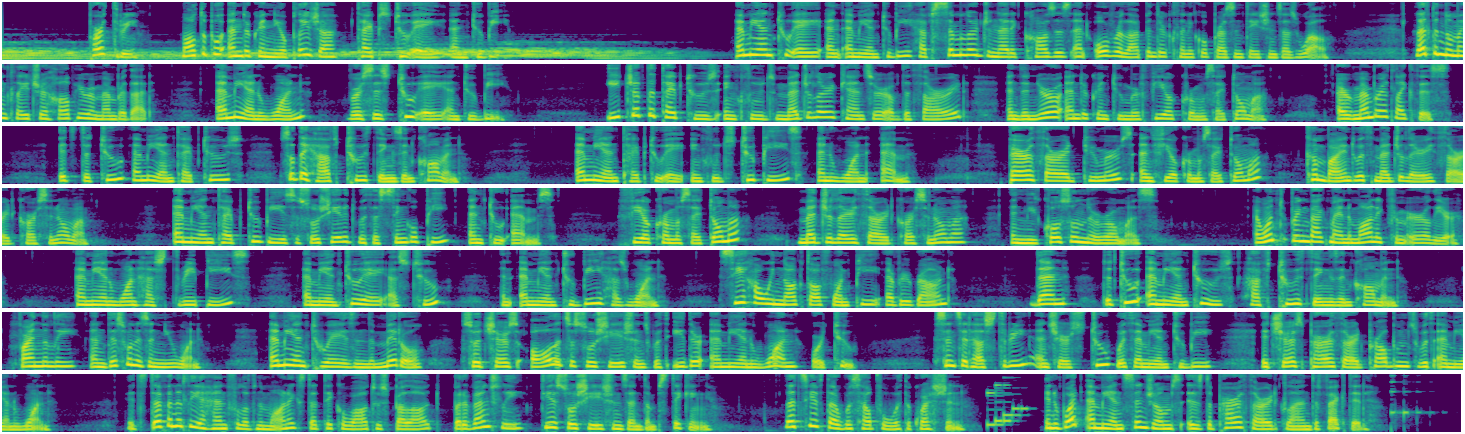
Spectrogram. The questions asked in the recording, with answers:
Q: In what MEN syndromes is the parathyroid gland affected?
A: Parathyroid adenomas and hyperplasia occur in MEN1 and MEN2A.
